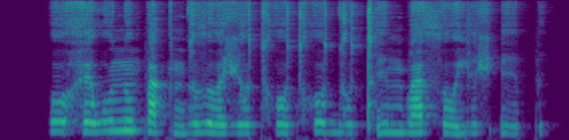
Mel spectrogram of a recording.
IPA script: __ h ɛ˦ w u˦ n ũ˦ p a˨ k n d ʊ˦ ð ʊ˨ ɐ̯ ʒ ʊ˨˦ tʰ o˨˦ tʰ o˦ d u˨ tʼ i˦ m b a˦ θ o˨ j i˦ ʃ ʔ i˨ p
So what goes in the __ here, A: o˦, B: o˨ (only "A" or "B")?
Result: A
